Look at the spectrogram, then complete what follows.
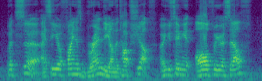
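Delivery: booming, very loud, high-pitched yell. Narrating a voice heard behind a door, yelling it very loudly. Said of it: "you hear a very loud voice yell".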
